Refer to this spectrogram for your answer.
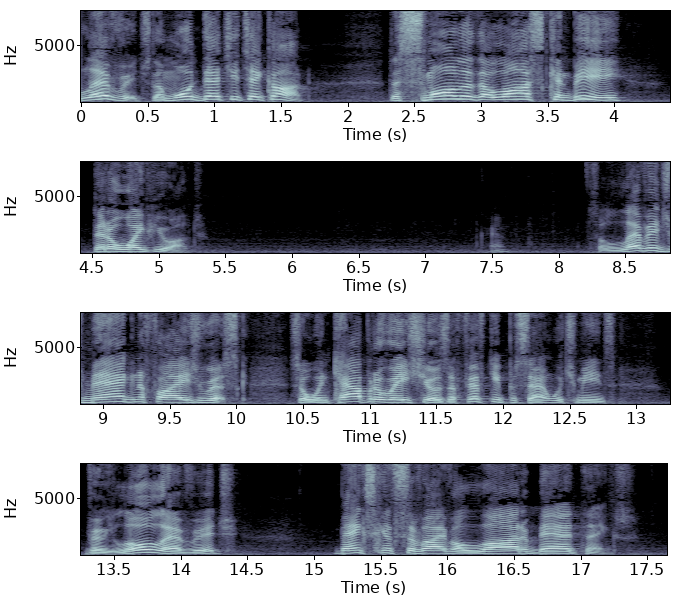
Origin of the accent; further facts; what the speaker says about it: California, United States; I'm from California, so $1 million is like buys you a little home.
